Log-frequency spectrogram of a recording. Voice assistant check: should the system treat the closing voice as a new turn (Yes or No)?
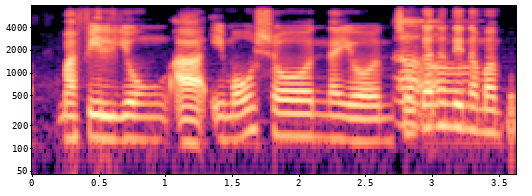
No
